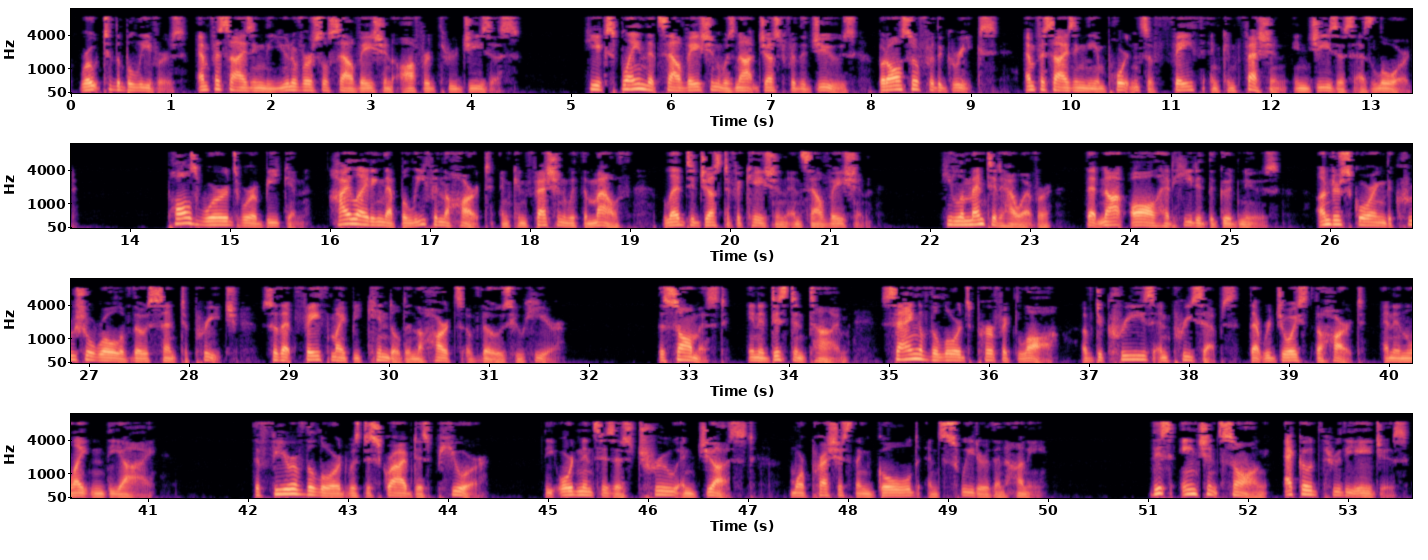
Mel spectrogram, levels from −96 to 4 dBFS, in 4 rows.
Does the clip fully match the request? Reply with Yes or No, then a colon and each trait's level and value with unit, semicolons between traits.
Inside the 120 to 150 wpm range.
No: average, 160 wpm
